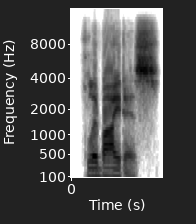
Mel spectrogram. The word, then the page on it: phlebitis: American English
